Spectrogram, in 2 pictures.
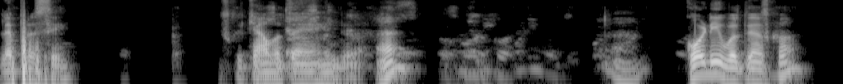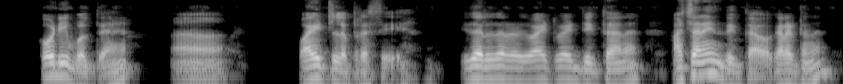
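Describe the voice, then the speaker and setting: Gravelly low-voiced male monk lecturing. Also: moderate pace, pauses often. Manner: animated, acts out quoted dialogue; asks the audience questions. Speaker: monk and temple president. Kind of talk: devotional storytelling lecture.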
